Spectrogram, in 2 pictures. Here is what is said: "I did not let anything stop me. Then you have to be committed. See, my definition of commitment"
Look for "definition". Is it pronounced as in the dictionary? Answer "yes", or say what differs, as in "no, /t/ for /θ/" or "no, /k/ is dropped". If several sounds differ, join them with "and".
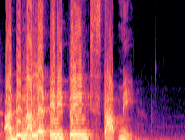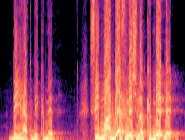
yes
